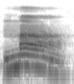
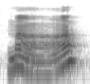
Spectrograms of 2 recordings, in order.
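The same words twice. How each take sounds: First: The vowel is held long at one pitch. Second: The pitch dips down and then rises. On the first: It means mother. "On va prolonger le a" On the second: It means horse. "un ton qui fait comme une vague"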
